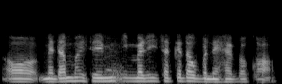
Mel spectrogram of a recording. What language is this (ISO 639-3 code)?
mni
